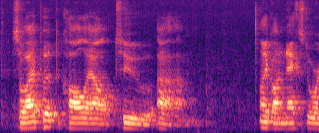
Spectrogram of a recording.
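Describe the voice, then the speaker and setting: There is audible room echo and noticeable background noise. Through it, a man speaks at a medium pitch. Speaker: permaculture consultant and speaker. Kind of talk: conference talk. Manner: fast.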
